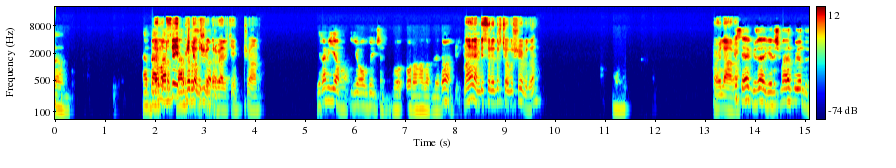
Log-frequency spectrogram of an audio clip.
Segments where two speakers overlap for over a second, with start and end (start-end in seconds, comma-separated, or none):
1.9-3.3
